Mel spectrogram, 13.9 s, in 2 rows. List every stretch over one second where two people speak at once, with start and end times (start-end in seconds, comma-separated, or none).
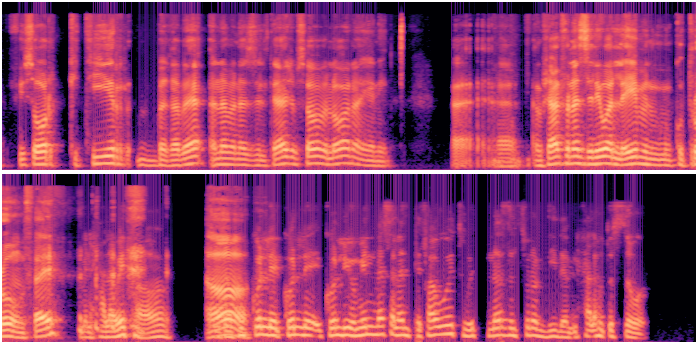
none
